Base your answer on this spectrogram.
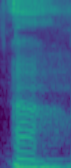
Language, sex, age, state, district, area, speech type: Odia, male, 18-30, Odisha, Kalahandi, rural, spontaneous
